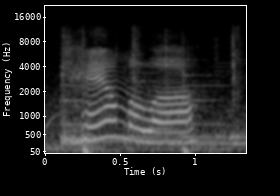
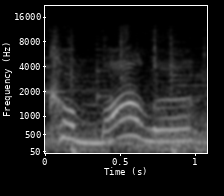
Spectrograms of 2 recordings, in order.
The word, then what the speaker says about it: Kamala: a politician of substance kamala it's not kamala it's not camella but she still had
